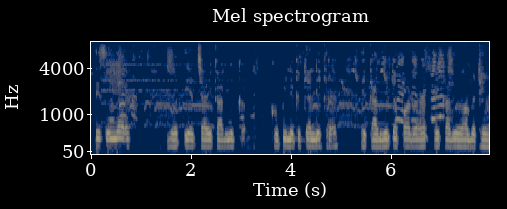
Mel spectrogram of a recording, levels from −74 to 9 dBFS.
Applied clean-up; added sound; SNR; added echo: classical method spectral subtraction.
